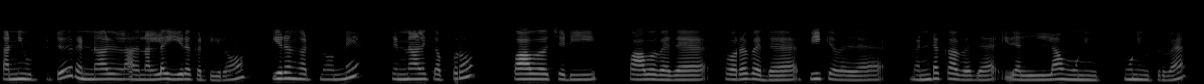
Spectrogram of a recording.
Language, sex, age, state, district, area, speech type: Tamil, female, 18-30, Tamil Nadu, Namakkal, rural, spontaneous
